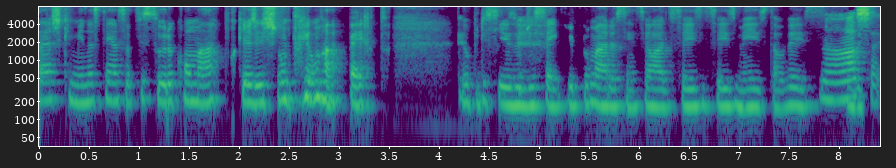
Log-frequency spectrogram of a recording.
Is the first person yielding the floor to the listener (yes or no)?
yes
